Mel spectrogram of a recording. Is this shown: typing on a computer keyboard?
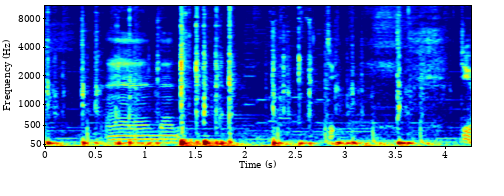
yes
